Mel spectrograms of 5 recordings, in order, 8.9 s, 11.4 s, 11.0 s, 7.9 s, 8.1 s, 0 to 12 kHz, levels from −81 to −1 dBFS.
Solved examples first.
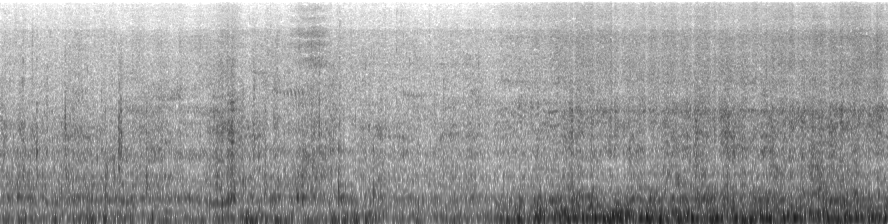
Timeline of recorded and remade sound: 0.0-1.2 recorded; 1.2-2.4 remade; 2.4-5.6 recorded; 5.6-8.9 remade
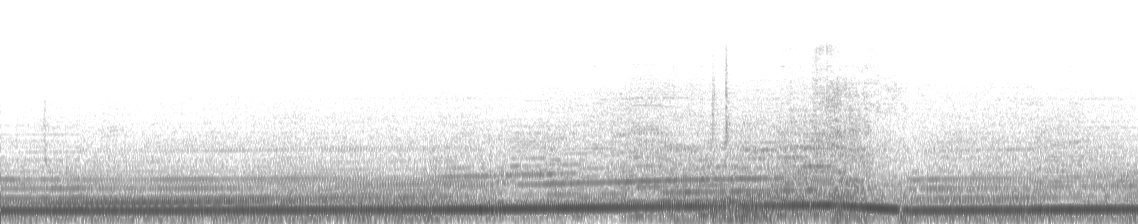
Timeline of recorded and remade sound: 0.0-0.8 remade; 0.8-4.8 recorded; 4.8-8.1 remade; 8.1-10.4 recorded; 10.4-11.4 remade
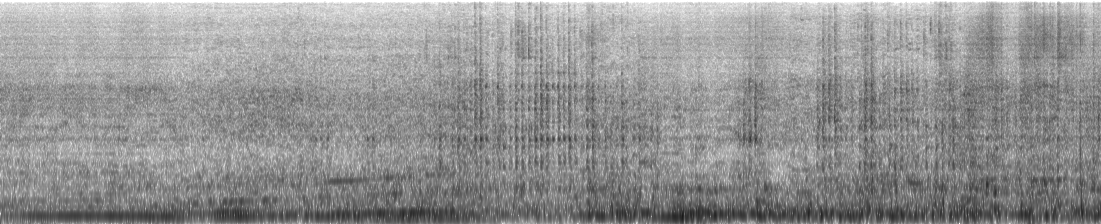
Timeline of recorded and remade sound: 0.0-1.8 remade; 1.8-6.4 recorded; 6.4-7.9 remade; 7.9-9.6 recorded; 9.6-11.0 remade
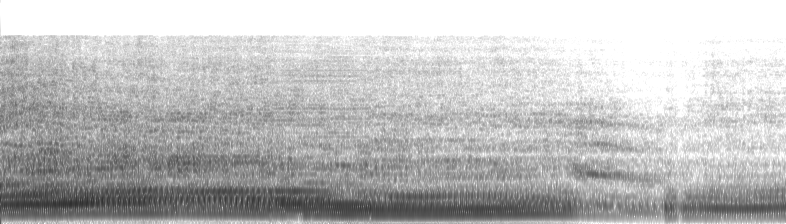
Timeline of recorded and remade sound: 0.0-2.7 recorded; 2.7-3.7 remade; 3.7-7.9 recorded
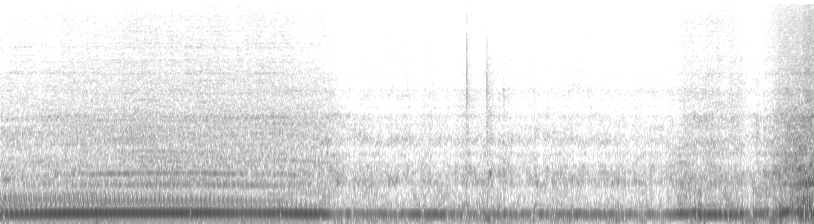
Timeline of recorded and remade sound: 0.0-3.2 recorded; 3.2-8.1 remade

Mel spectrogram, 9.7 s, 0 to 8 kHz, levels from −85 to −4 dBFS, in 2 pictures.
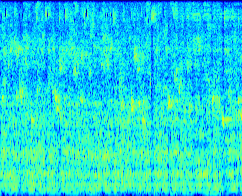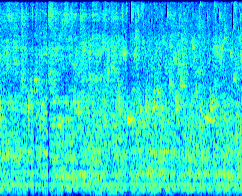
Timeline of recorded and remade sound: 0.0-3.5 recorded; 3.5-7.3 remade; 7.3-9.7 recorded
